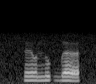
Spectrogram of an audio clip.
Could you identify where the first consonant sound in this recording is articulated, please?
alveolar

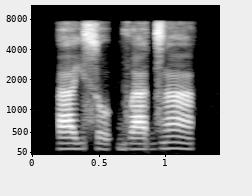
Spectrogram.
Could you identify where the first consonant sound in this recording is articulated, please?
palatal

